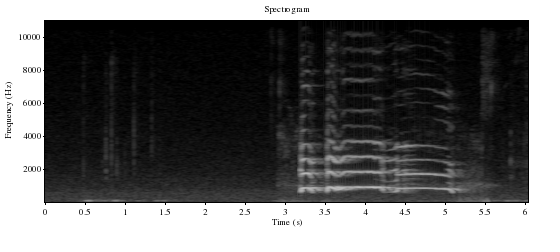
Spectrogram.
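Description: A rooster crows once loudly as a sound effect in a werewolf party game, a rising then held cock-a-doodle-doo after a few seconds of quiet low tapping.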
